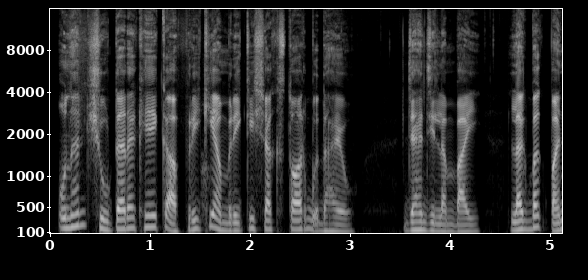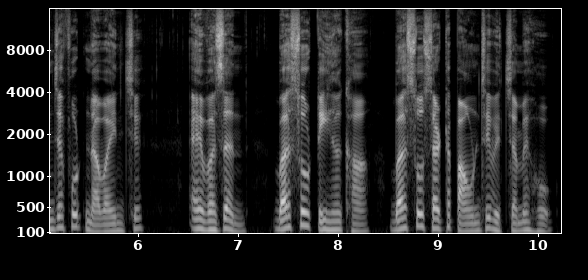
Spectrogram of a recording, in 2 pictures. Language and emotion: Sindhi, neutral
